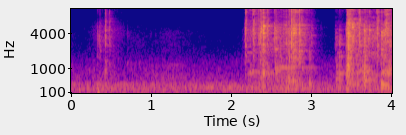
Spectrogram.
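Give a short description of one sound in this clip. A heavy metal trap clanks as it is set down on a hard floor.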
